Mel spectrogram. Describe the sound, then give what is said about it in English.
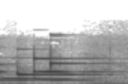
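An Alexa Connect smart speaker's incoming-call ring as a cell phone calls the home line: three quick, bright chime notes stepping upward, then a sustained tone that slowly fades. No one talks over it. “Should be ringing here in a second.”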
